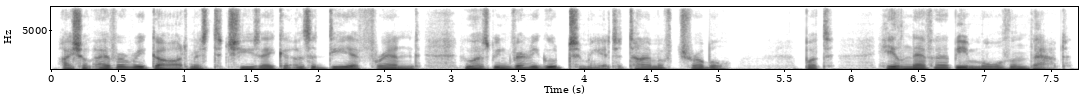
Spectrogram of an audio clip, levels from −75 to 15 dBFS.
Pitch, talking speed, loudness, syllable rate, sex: 125 Hz, 225 wpm, -18 LUFS, 5.6 syllables/s, male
